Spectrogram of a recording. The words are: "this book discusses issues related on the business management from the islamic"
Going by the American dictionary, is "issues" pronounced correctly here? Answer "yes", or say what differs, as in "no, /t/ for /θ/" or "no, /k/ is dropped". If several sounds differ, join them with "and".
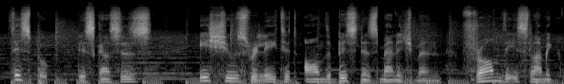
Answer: yes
